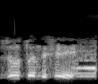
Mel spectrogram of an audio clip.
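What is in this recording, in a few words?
"ZU-23", English, GREECE; Allied Flight; AirDefence; DCS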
